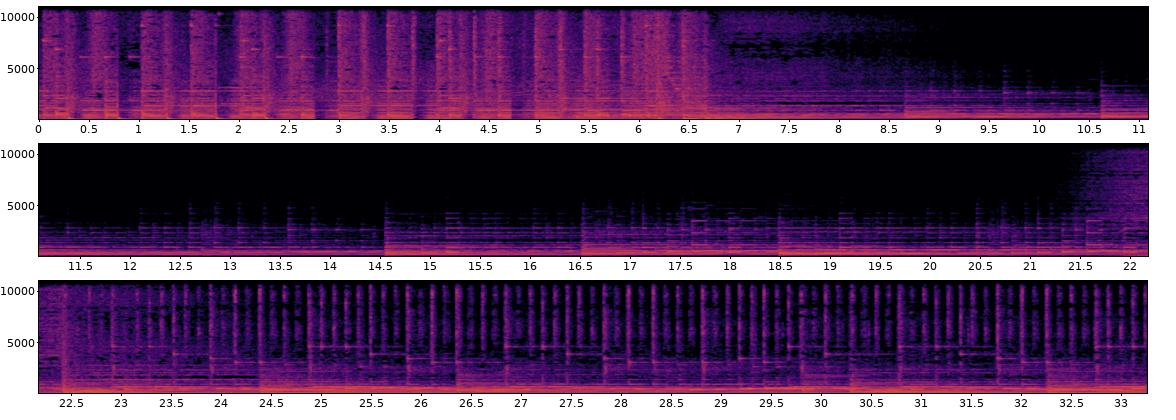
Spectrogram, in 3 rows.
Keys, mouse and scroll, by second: 2.5-17.3 drag, 17.7-18.5 typing, 19.8 click, 21.2 shift+click, 22.7 ctrl+shift+c, 24.7-26.5 typing, 27.3 Return, 29.0 F4, 30.0 click, 31.6 ctrl+0, 32.9 click.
